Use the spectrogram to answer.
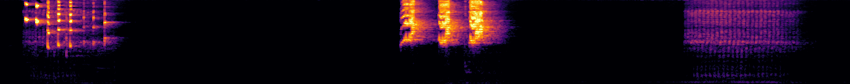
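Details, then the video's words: Lovebird in lively, vocal form: a rapid burst of high sharp chirps, then three loud harsh grating notes, then a noisy broadband rasp, with short silences between. "Love bird gacor"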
